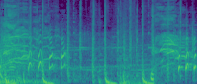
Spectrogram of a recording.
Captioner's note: laughing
